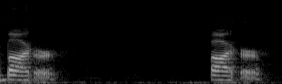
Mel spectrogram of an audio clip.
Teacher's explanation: A quiet sound in which the tongue briefly touches the roof of the mouth. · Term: Tap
